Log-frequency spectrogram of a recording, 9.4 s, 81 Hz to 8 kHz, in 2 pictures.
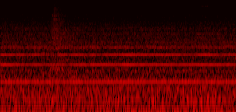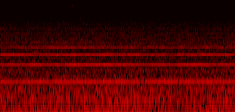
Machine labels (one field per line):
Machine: fan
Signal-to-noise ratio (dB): 0 dB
